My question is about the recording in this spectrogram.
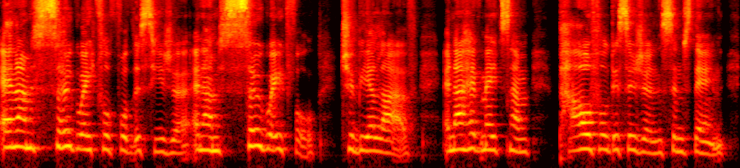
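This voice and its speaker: A woman's voice: fairly high pitch, normal speed, creaky, hardly any pauses. A middle-aged woman, a confidence coach, earnestly telling a personal story on a video call and repeating her key points for emphasis.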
